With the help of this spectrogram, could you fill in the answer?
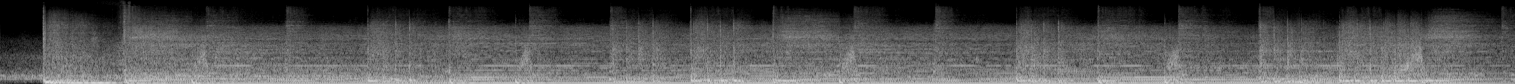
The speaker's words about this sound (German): Ihr hört jetzt mal ein paar Momente ab dem Einstieg von Alex Schlagzeugaufnahme.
